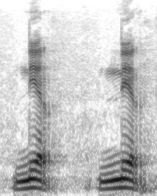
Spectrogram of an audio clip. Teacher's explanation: Nah, membaca alif lam samsiah itu harus dibaca idgham ya. Jadi nir memasukkan bunyi huruf nun kepada bunyi huruf ro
